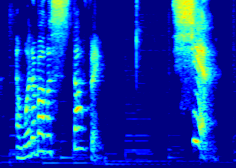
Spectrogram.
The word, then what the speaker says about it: 馅: 馅 Like a karate chop.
